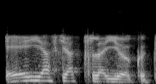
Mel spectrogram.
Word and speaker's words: Eyjafjallajökull: Me lo sono meritato a provare addirittura a pronunciare, ripetilo per favore. – Eyjafjallajökull. – Perfetto.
